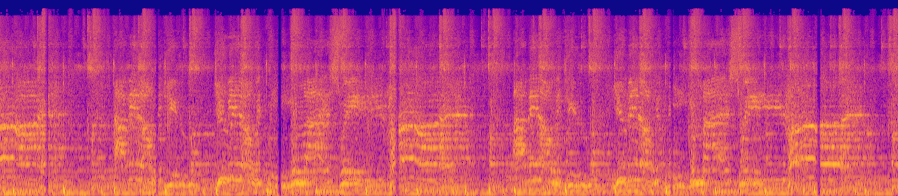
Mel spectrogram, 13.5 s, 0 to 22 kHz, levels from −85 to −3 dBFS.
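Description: A mains hum at 60 Hz runs under the whole clip, a steady low tone sitting roughly 10 dB below the signal. It comes from power-line interference, typically a ground loop or nearby transformer, coupling into the audio path.

Short concealed packet loss occurs at 0.67, 2.33, 4.16, 5.93 and 10.05 s. In each case about 40 ms of audio never arrived. The receiver filled the hole by extending the preceding sound for 34 to 45 ms, then blended back, so each event is a brief smear or wobble.

A burst of packet loss at 12.25 s drops about 40 ms of audio, and the receiver bridges it with roughly 47 ms of the previous sound, fading as the gap continues. Playback then resumes further along, with the intervening material missing.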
